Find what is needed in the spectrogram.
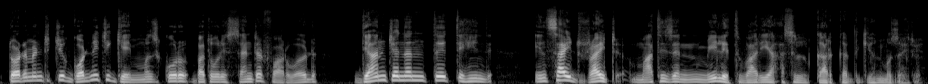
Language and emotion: Kashmiri, neutral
